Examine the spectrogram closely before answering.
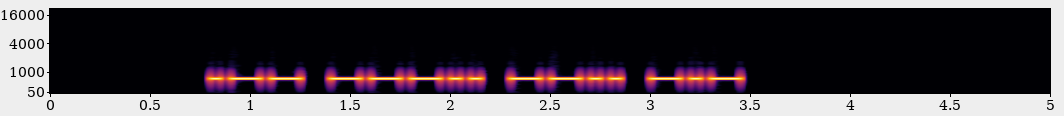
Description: Morse code, heard as a keyed tone, about 23 wpm, 700 Hz. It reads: W8ZK
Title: Speed Racing - USA Call Signs 20wpm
